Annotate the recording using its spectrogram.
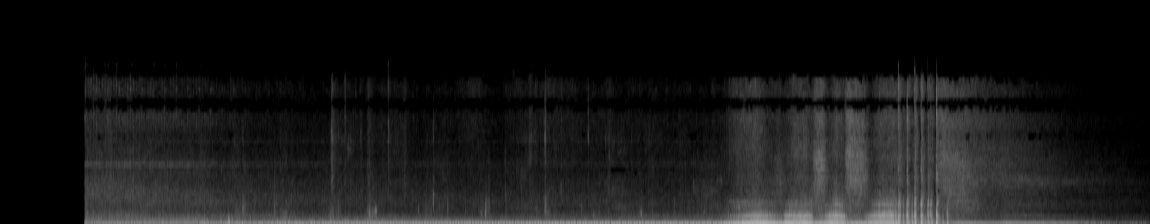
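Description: Subaru Legacy GT-B's turbocharged flat-four engine, converted to a single twin-scroll turbo, running at a steady speed with occasional sharp cracks, then revving up hard about nine seconds in, wavering at high revs with a burst of pops and falling away near the end. This is the sound of a launch-controller test on the remapped ECU.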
